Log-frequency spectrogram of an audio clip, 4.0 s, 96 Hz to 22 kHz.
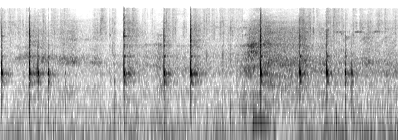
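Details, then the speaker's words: Hand valve lapping after reaming the valve seat at 15 and 45 degrees, with fresh lapping paste and a suction-cup tool: irregular gritty scrapes and sharp ticks about once a second as the valve is turned by hand. Normal lapping. "Et là, tu repars. T'entends le bruit là? On a déjà remis dessus un petit peu de matière."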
